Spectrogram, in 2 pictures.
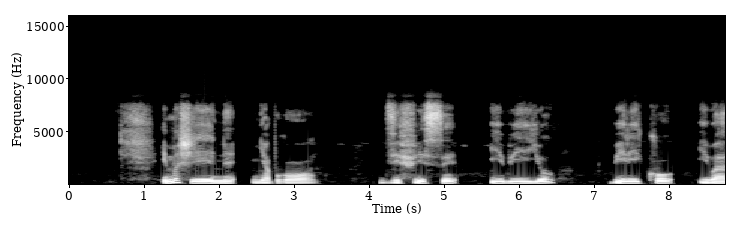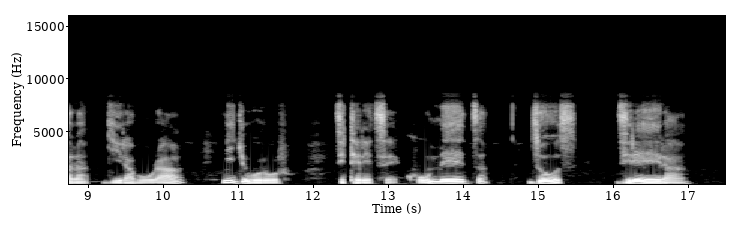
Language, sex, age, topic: Rundi, female, 25-35, education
